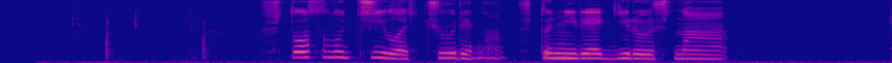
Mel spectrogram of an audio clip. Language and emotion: Russian, neutral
